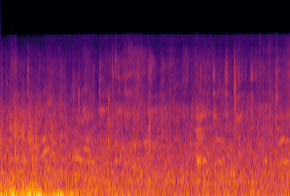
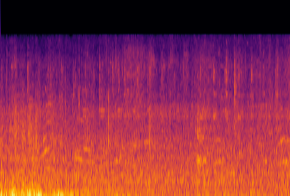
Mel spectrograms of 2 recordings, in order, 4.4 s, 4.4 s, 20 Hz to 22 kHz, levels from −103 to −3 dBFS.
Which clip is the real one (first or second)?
second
